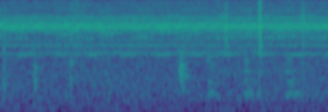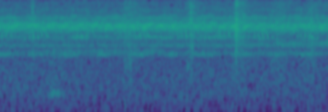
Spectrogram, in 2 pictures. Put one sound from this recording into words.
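Footsteps walk across grass and a path.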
